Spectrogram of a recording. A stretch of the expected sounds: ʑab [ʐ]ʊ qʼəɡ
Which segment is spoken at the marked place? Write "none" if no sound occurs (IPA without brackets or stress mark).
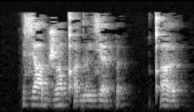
ʐ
